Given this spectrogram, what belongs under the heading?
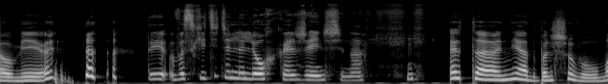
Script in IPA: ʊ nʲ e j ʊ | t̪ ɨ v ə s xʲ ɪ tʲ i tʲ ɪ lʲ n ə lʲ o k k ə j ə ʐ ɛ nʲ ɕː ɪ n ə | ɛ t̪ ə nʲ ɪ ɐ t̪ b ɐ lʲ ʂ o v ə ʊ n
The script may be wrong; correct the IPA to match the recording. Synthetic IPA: ʊ mʲ e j ʊ | t̪ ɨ v ə s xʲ ɪ tʲ i tʲ ɪ lʲ n ə lʲ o x k ə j ə ʐ ɛ nʲ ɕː ɪ n ə | ɛ t̪ ə nʲ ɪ ɐ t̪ b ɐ lʲ ʂ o v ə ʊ m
